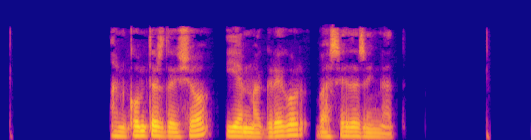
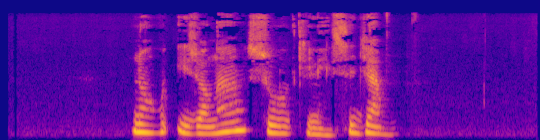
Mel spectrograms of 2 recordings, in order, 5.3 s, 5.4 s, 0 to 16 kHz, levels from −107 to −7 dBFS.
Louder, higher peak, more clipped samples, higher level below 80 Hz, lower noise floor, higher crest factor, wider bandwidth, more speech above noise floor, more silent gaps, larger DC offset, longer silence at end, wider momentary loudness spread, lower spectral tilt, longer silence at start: first, -22 LUFS vs -29 LUFS; first, -4 dBFS vs -12 dBFS; neither; first, -54 dBFS vs -82 dBFS; first, under -90 dBFS vs -72 dBFS; about the same, 20 dB vs 18 dB; second, 8 kHz vs 11.5 kHz; first, over 69 dB vs 43 dB; first, 2.18-2.24 s, 3.10-3.15 s vs none; neither; about the same, 1.4 s vs 1.5 s; first, 10 LU vs 7 LU; first, -6 dB/octave vs -4 dB/octave; second, 1.1 s vs 1.3 s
